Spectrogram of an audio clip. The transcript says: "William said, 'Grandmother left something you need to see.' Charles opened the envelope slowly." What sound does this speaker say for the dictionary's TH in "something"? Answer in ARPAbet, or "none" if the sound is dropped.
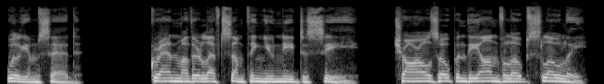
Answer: TH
